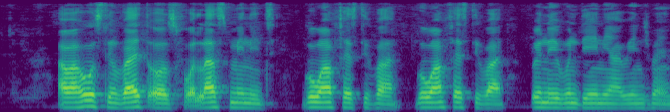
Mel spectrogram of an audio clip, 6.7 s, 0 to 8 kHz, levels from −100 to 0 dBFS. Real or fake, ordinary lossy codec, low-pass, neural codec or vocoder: real; none; 7.2 kHz; none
